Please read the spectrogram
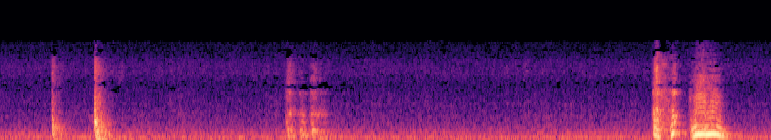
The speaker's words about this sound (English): I'll get that cough of yours seen to, Silken.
